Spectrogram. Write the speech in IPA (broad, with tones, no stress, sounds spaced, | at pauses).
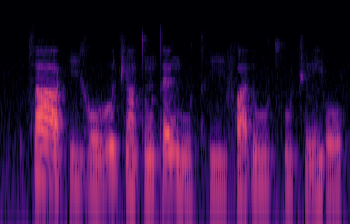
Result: t͡s aː˦˨ k i˨ ɣ o˨ ɣ ʊ˦ t͡ʃ ã˨ t ũ˨˦ t ɛ˦ ŋ uː˨ tʰ iː˨ f a˨ ɗ uː˦ tʰ u˦ t͡ʃ ĩ˨˦ j o˦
